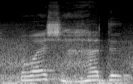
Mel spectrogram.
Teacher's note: جیسے کہ ہم نے اس کو وش ایسے نہیں پڑھا، شین پہ قلقلہ جو نہیں ہے، ٹھیک ہے، دال پہ قلقلہ تھا اس لیے ہم نے اس کو جھٹکے کے ساتھ پڑھا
